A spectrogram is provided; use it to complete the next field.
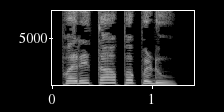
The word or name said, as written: ಪರಿತಾಪಪಡು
